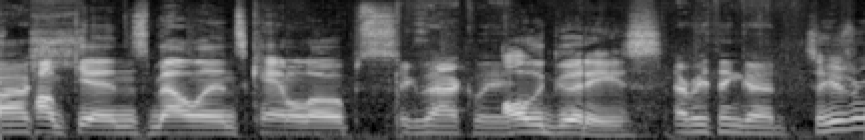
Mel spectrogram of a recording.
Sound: none

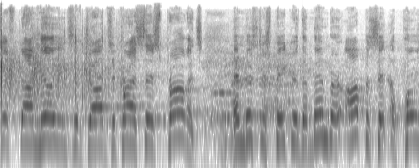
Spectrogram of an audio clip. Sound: applause

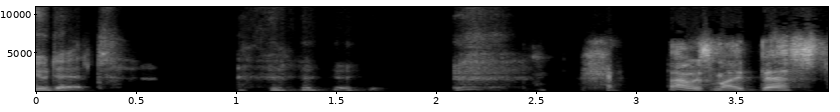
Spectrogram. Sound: laughs

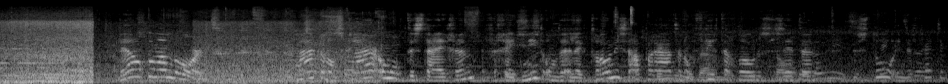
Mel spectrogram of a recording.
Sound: inflight announcement in Dutch

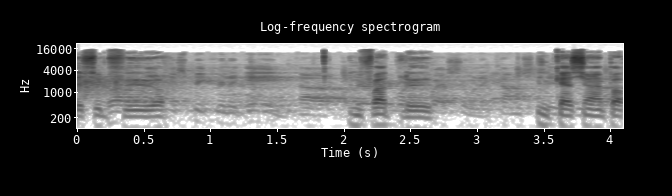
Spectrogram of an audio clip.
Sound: applause

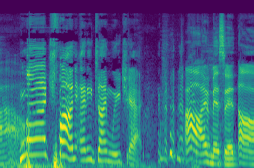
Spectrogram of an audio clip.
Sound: laughs

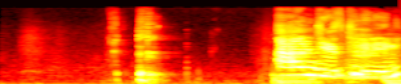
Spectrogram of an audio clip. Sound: burps

